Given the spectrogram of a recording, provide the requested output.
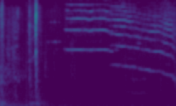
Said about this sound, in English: Just sneak out the back door.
